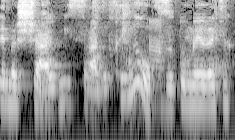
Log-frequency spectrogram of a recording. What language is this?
Hebrew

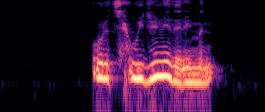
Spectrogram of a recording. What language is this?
Kabyle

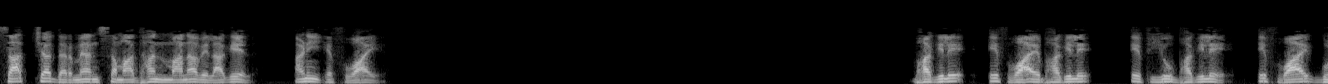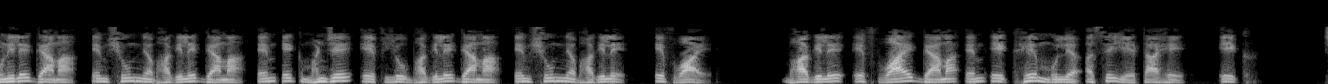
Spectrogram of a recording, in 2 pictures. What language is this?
Marathi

